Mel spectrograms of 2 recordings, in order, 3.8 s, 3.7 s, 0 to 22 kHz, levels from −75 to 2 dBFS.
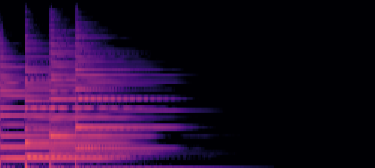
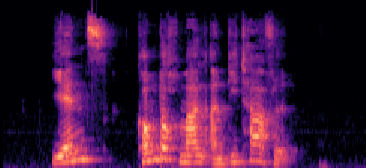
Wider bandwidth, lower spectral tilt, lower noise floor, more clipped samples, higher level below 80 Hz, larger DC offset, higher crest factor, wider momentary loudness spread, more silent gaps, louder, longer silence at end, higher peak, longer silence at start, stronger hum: about the same, 17.5 kHz vs 16.5 kHz; about the same, -2.5 dB/octave vs -3 dB/octave; first, -71 dBFS vs -57 dBFS; neither; about the same, -50 dBFS vs -52 dBFS; neither; about the same, 20 dB vs 18 dB; first, 17 LU vs 14 LU; neither; second, -27 LUFS vs -15 LUFS; first, 1.9 s vs 0.75 s; second, -12 dBFS vs 0 dBFS; second, 0 s vs 0.55 s; neither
